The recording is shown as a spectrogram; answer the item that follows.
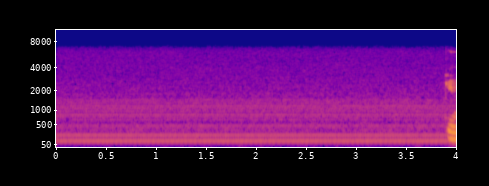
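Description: Steady low electrical hum with a faint hiss under it, unchanging throughout.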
